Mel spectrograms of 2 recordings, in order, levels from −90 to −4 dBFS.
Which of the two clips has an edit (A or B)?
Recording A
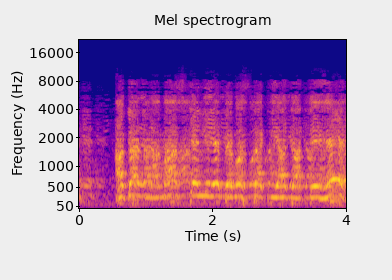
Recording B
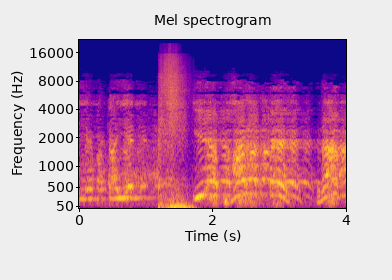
B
